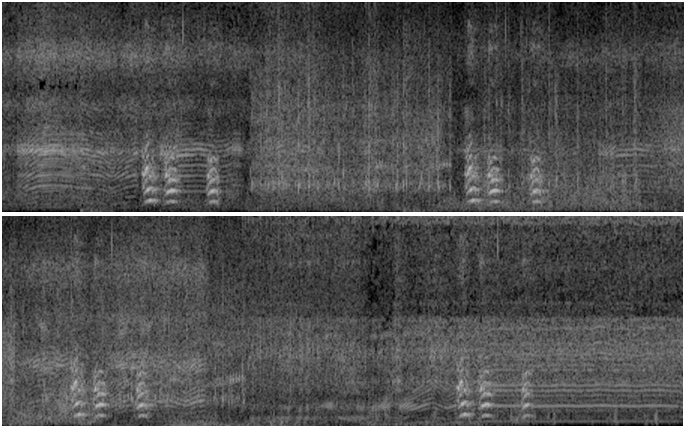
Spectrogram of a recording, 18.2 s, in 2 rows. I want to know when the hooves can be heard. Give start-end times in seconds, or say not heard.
3.2-12.9.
